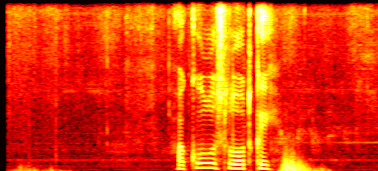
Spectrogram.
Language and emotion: Russian, neutral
